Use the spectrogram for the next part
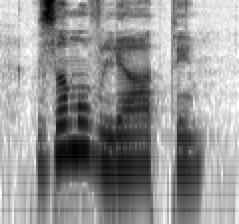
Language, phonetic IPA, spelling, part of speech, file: Ukrainian, [zɐmɔu̯ˈlʲate], замовляти, verb, Uk-замовляти.ogg
- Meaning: 1. to order (request some product or service; secure by placing an order) 2. to reserve, to book (secure the acquisition or use of something in advance)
